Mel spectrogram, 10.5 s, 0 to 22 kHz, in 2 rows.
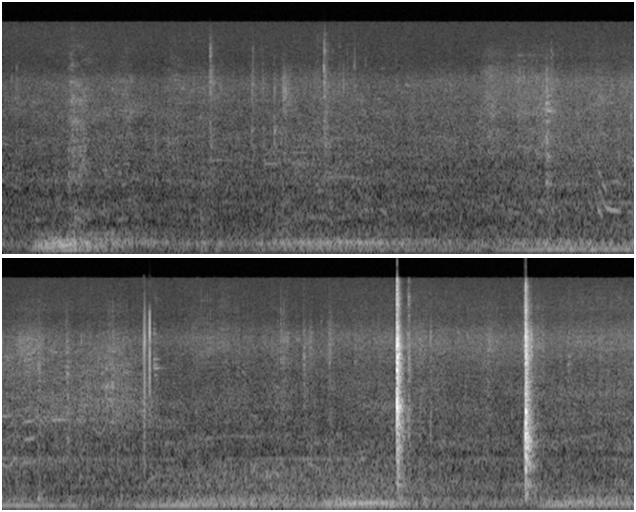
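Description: Engine of a roll-caged BMW E36 slalom car idling, with a brief rev about half a second in and a few light blips later on. Two sharp knocks near the end.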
